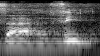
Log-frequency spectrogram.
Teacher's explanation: Nah, bertemu zal di sini yaumin zi, langsung seperti itu ke zal, makhrajnya di ujung gigi seri, ujung lidah bertemu ujung gigi seri atas. Zi ya, zi panjang satu alif juga kasroh tidak sukun, ini mat tabi'i.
